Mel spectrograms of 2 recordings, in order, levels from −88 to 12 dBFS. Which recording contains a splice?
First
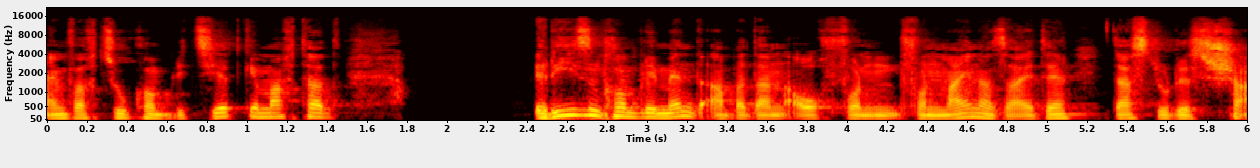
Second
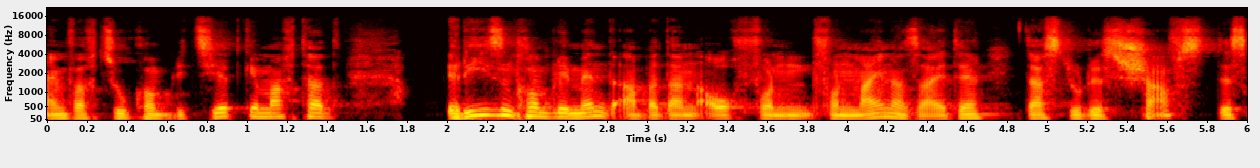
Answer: second; 1 cut; at 1.8 s

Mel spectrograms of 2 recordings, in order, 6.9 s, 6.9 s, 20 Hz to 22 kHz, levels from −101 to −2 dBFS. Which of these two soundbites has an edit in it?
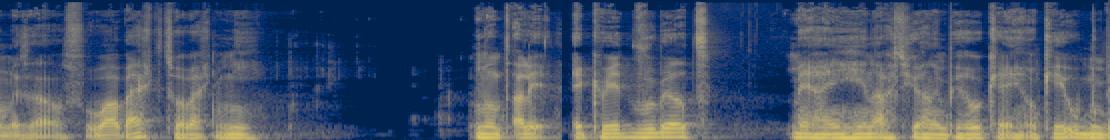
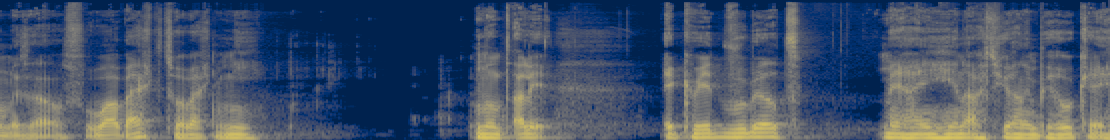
first; 1 cut; at 3.5 s

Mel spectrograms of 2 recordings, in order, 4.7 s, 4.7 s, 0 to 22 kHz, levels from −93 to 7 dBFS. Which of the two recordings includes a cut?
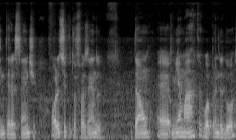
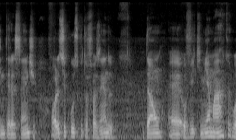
first; 2 cuts; at 1.3 s, 3.4 s

